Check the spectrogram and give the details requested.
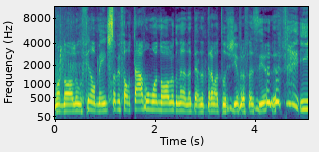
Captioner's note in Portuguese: aplausos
